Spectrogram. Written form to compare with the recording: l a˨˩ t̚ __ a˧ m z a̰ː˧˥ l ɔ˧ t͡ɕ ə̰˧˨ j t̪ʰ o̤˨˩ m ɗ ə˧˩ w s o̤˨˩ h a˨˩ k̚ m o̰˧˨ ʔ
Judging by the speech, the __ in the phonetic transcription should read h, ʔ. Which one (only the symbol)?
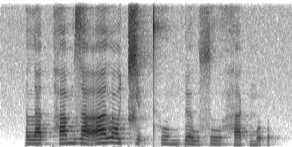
h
